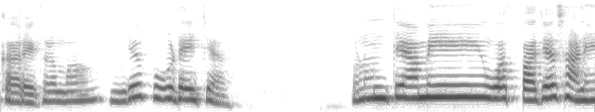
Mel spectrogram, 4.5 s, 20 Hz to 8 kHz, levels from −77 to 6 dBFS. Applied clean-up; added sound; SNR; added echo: none; none; none; none.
